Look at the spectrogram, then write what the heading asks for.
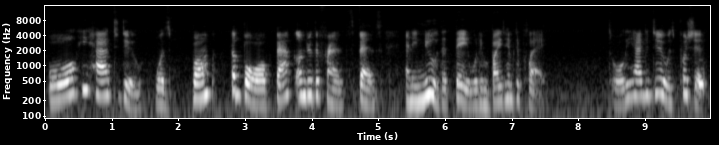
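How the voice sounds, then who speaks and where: A woman reading a children's picture book aloud in an expressive storytelling manner, with brief asides to her listeners. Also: mid-range voice, a little slow, a little hiss or hum, rough recording.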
